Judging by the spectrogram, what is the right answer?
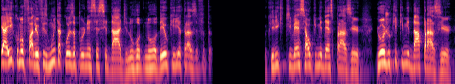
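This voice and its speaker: A man's voice: on the high side, lively intonation, a little fast, gravelly, pushed and bright. A man, a rodeo announcer and horse trainer telling his story with passion in an interview, often restarting his words. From Brazil. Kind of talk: interview conversation.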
